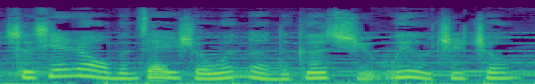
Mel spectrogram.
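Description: Woman radio host with creaky edges. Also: on the high side, fast. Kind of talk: scripted radio narration. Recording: music playing behind the voice. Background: background music.

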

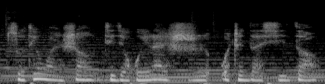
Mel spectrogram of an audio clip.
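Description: A woman's voice: medium pitch, level tone, moderate pace, lo-fi sound, lightly acted. A woman playing a polite, earnest young daughter answering questions in a radio drama. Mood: subdued, cooperative. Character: soft-mannered young woman, daughter of a professor. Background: music.

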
